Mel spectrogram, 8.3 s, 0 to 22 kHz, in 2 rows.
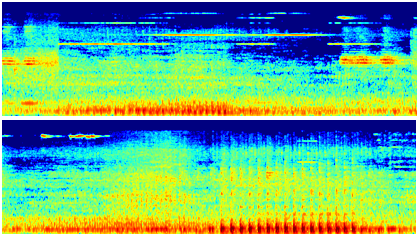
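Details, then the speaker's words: Old Royal Enfield Bullet 350 AVL-engine motorcycle, rear wheel turned by hand: rhythmic low scraping about four times a second from the rear, and braking is weak at speed. "कि मैं इसमें bike में पीछे से एक sound आती है John tyre को कम आते हैं तो टायर को घूमते एक साउंड आती है"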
